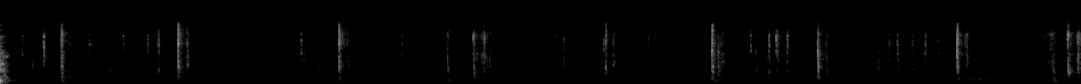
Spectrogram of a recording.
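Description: Faint typing on a computer keyboard: single keystrokes and short quick runs of keys, spaced irregularly with pauses between.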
